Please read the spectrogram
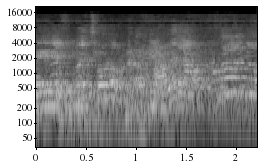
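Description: Speech: men talking into microphones over a PA, with overlapping chatter in a large room.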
